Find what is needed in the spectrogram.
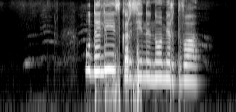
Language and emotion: Russian, sad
